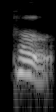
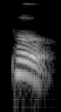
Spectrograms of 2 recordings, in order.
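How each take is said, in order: First: The syllable has a short reduced vowel. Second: The syllable has a short reduced vowel.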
